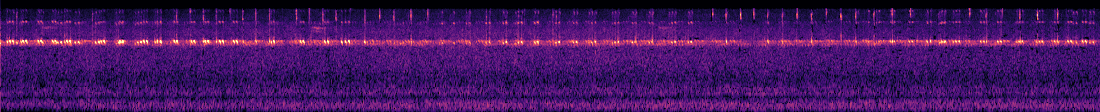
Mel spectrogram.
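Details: Flowery meadow grasshopper chorus: a high buzzing band with rapid rhythmic pulsing, loud strokes repeating a few times each second at the start and end, a quieter even drone in the middle.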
